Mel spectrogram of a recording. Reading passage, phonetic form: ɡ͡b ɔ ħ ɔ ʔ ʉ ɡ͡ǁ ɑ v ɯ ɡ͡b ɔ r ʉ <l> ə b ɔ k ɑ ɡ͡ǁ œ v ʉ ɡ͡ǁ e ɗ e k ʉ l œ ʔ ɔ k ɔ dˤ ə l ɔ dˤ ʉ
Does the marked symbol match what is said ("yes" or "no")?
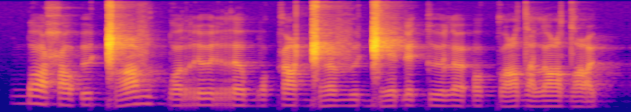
no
